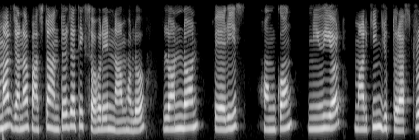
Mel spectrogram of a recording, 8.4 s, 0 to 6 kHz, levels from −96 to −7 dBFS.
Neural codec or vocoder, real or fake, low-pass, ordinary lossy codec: none; real; 5.4 kHz; none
